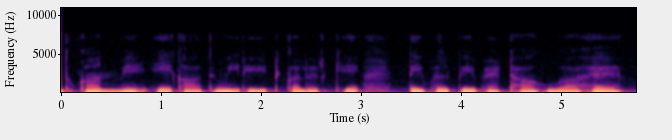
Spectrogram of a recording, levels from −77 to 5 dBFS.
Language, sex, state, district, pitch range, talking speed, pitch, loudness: Hindi, female, Jharkhand, Deoghar, 185-200 Hz, 125 wpm, 195 Hz, -14 LUFS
